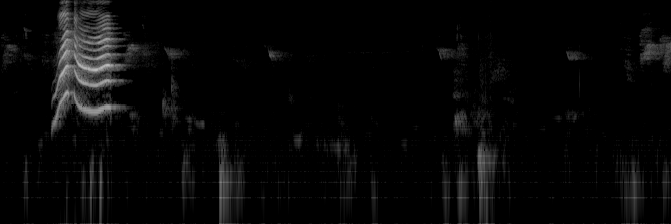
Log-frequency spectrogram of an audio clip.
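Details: Pet Indian ringneck parakeet, reported to say "mummy papa": one loud, rich, rising harmonic utterance near the start, then quiet with scattered faint clicks and a brief high squeak at the end.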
